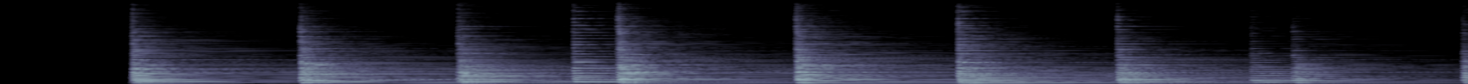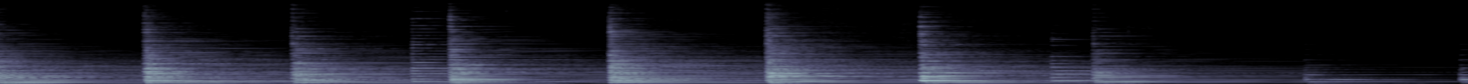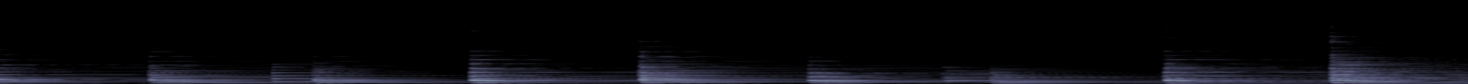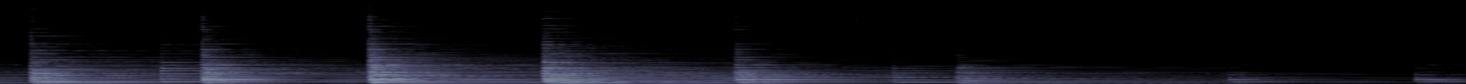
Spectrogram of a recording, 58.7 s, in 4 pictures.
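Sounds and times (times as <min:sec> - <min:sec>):
piano prelude in C minor: 0:01.2 - 0:58.7.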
